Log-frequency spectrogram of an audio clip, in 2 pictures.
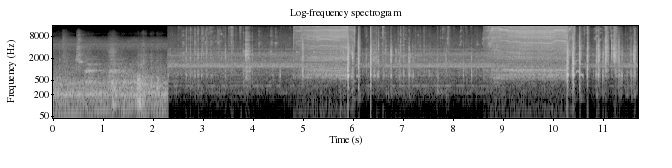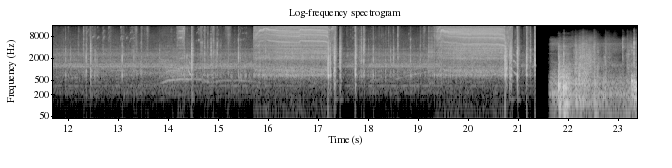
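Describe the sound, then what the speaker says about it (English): A power drill whirs in several bursts, spinning up and drilling pilot holes for trailer tie-down rings, with pauses, clatter and handling noises between runs. "what I'm going to do is drill a pilot hole through each of these"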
